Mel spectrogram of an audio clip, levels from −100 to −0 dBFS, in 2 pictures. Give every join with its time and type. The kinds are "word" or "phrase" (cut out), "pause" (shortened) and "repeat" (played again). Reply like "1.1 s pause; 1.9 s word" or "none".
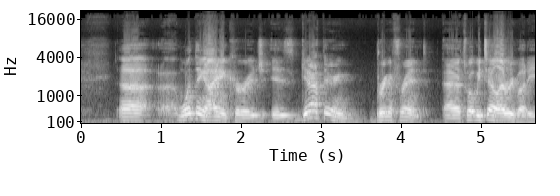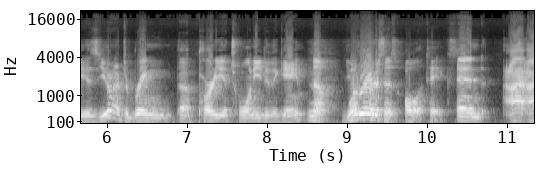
3.6 s pause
